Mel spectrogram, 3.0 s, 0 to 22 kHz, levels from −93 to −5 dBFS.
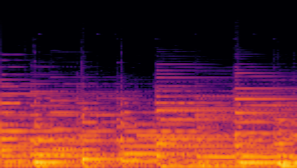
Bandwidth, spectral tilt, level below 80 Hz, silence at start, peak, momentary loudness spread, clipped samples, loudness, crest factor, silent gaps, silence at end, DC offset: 4.8 kHz; -10 dB/octave; -30 dBFS; 0 s; -8 dBFS; 4 LU; under 0.1%; -24 LUFS; 14 dB; none; 0 s; under 0.1%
